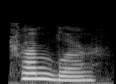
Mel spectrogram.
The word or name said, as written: tremblor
